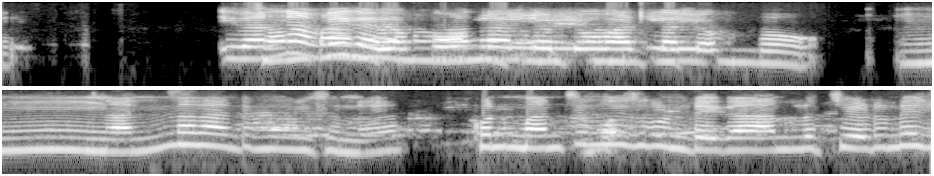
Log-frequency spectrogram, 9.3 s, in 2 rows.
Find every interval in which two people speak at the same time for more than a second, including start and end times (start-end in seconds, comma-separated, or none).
1.3-3.6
